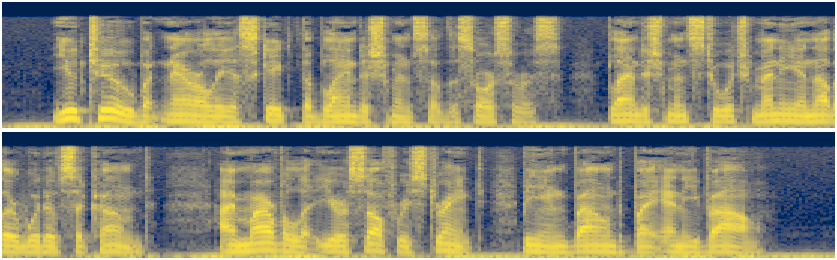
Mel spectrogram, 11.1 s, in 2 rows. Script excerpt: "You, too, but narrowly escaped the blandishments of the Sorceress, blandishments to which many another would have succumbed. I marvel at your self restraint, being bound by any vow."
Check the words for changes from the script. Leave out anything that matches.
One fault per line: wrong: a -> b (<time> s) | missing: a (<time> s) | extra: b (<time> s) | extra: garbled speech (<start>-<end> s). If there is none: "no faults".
no faults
